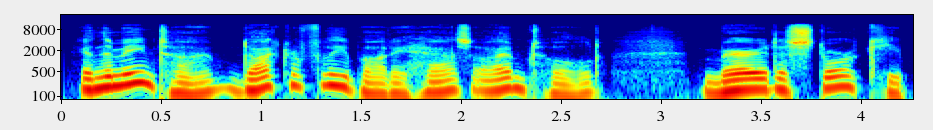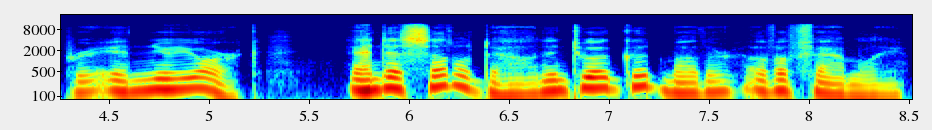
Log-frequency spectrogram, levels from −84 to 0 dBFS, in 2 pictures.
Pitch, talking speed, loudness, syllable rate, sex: 145 Hz, 190 wpm, -16 LUFS, 5.3 syllables/s, male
